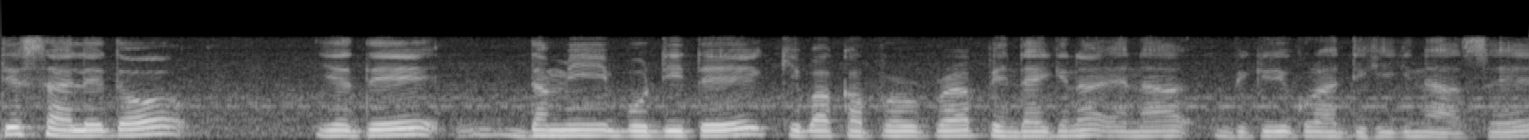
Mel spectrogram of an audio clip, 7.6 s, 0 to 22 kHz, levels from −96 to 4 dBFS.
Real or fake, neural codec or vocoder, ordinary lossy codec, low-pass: real; none; none; 7.2 kHz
